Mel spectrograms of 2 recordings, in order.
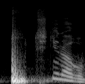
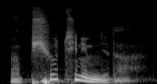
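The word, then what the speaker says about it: Путин: 야, 소련에 여러분들은 푸틴이라고 발음을 하더라고요. 퓨틴입니다.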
